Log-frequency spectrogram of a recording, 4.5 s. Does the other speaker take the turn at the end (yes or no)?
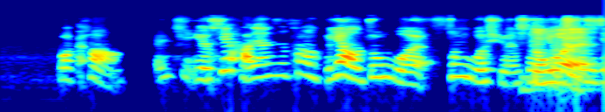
yes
